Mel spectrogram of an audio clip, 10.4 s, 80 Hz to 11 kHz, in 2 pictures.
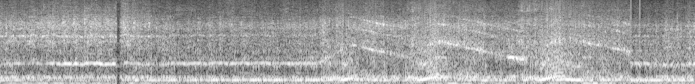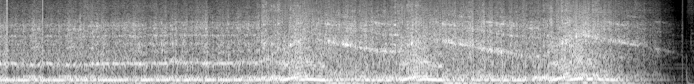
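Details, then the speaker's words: Honda CB400 four-cylinder first start after sitting 20 years and a full engine overhaul, compression about 10 bar, good oil pressure, carburetors installed; it catches and runs smooth and even with clean, free-revving throttle blips, a healthy engine. "Finally, it's alive again. The moment it started up, that sound healed every bit of exhaustion in me."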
